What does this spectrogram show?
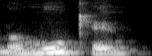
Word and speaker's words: Memucan: And the next unto him was Karshena, Shethar, Admatha, Tarshish, Merez, Marsina, and Memucan, that's how you pronounce it, Memucan, the 7 princes of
